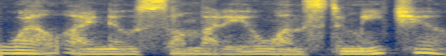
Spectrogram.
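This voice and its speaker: This is a put-on character voice, raspy and low-to-middle in pitch. The pace is fairly quick. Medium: read story.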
